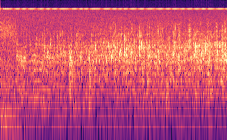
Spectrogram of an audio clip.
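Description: Water pouring in a steady stream.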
